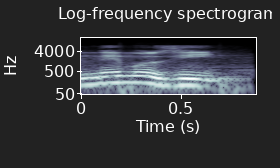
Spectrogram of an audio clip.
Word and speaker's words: Mnemosine: Tenho quase certeza que se pronuncia Mnemosine.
